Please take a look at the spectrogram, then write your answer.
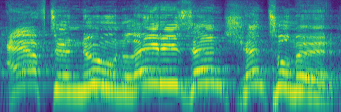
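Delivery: booming drawn-out ring announcer; big arena welcome, stretch it out. Real, not acted. Announcer opens the show.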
